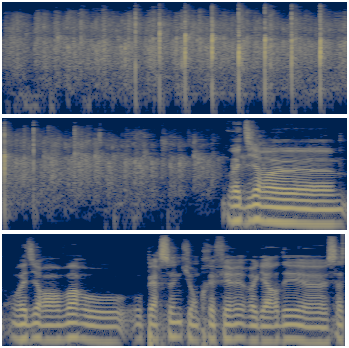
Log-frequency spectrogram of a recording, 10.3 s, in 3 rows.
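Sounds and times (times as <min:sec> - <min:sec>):
audience applause: 0:00.0 - 0:06.1
speech: 0:05.7 - 0:10.3.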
